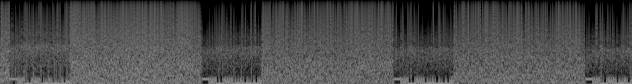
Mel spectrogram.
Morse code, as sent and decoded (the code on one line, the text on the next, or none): none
